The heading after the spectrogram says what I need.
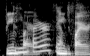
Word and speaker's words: Fiendfire: Fiendfire, yep.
